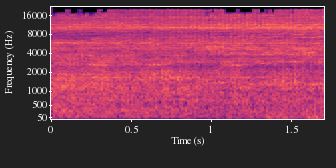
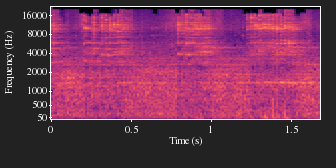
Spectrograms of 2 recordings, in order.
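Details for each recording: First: Dual Express grinder sharpening Toro Greensmaster Flex 21 reel, adjusters turned about half an inch each side: steady high hiss of stone on blade with no gaps or chatter, contact even across the reel; normal grinding. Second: Dual Express grinder sharpening the reel of a Toro Greensmaster Flex 21 walking mower, stone just brought into contact: light, patchy scrape that comes and goes, more on one end; the stone is not level.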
